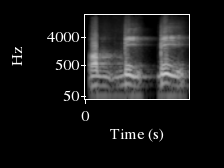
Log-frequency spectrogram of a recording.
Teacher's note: baknya itu jangan terlalu ada banyak udara yang keluar.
